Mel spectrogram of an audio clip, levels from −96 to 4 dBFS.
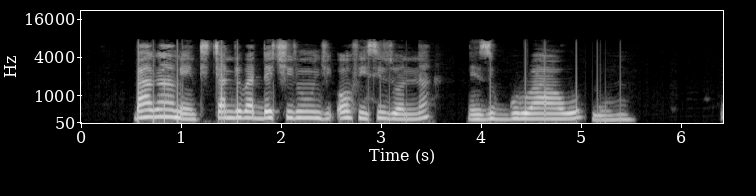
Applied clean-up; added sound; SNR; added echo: none; none; none; none.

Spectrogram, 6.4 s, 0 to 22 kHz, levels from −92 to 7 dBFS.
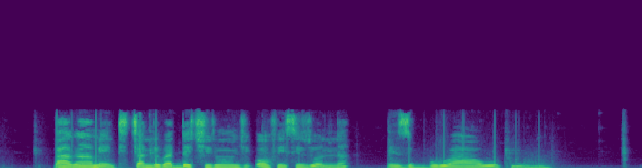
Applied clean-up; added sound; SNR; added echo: neural mask model RNNoise.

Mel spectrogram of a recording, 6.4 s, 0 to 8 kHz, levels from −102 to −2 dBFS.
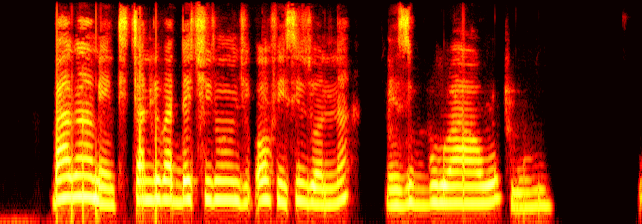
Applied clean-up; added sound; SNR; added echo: neural mask model Resemble Enhance denoiser.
